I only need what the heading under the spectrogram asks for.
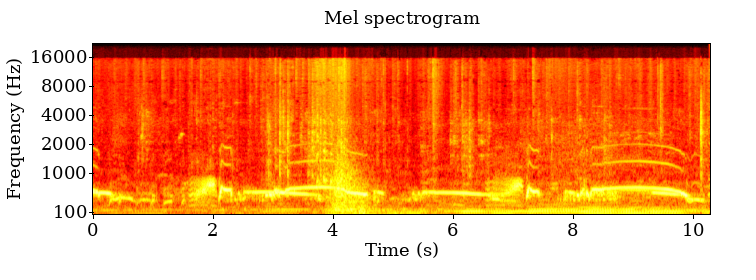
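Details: Puter pelung dove hen, a pet bird about to lay eggs, repeats long wavering low coos in a loose series over ten seconds. A noisy rustle interrupts near the middle and a low hum runs underneath.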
